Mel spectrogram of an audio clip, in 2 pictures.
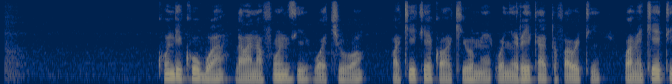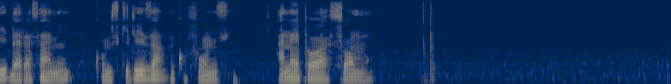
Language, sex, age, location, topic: Swahili, male, 25-35, Dar es Salaam, education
